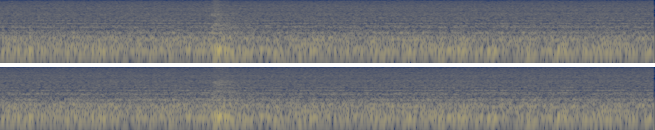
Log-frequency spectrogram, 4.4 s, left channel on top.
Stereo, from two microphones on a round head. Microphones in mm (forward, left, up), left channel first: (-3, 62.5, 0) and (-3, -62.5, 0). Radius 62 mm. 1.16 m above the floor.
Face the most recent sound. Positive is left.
turn(degrees=40)  # may be behind; listen again after turning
